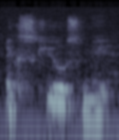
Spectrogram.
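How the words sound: It is said in an exaggerated posh accent. The speaker calls it wrong.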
